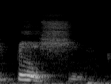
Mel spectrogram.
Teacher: na transcrição fonética, no nosso modo de falar, né, a gente acaba não pronunciando o i muitas vezes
